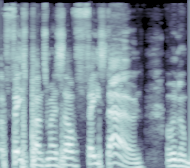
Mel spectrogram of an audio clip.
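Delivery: normal talking voice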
